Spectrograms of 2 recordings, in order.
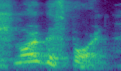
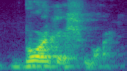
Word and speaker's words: smorgasbord: I know the word is smorgasbord. I don't want everyone in the world to think that I don't know the real word, right? So he sat down with a yellow pad of paper and put down about 30 different mispronunciations of the word smorgasbord. And I picked borgasmord.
